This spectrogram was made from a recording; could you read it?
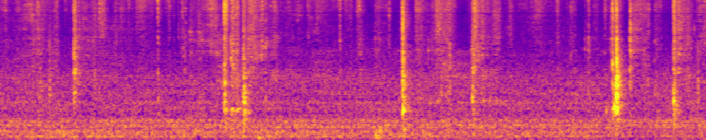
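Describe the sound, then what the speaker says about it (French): Small paper scrapbooking cards are folded and creased by hand, giving soft scattered rustles and a few sharper paper snaps over quiet room noise. "c'est qu'on plie toutes nos petites cartes."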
